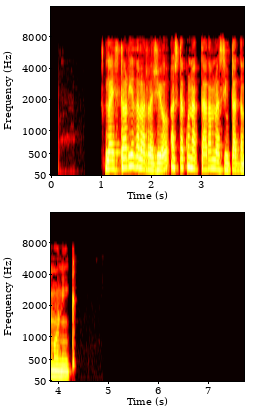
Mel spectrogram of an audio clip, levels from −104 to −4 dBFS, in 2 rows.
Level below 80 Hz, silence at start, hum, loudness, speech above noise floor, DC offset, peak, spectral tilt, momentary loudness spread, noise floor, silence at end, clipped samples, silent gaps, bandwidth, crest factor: -58 dBFS; 1.1 s; none; -16 LUFS; 73 dB; under 0.1%; -2 dBFS; -6 dB/octave; 5 LU; -89 dBFS; 3.4 s; under 0.1%; none; 8 kHz; 18 dB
